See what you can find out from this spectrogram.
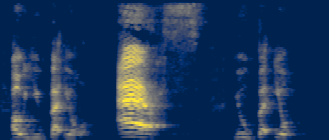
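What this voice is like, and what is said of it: Put-on accent, unspecified. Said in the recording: “I don't know why I'm doing that accent.”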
